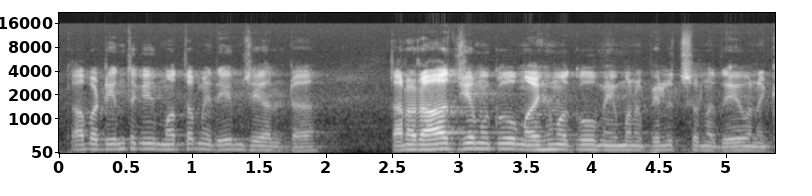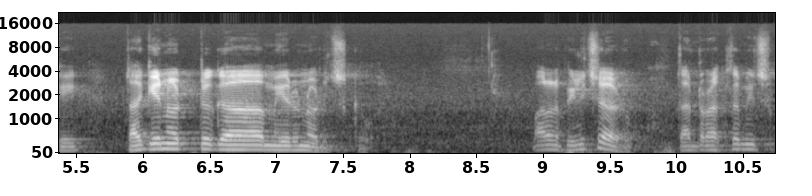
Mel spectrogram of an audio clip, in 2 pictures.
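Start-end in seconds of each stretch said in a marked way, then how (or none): 2.5-7.8 loud emphatic verse. Shown as a demonstration. Preacher repeating the key verse to the church, loud and emphatic. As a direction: declaim the verse like a call to the congregation. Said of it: "repeated verse, second take emphatic".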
